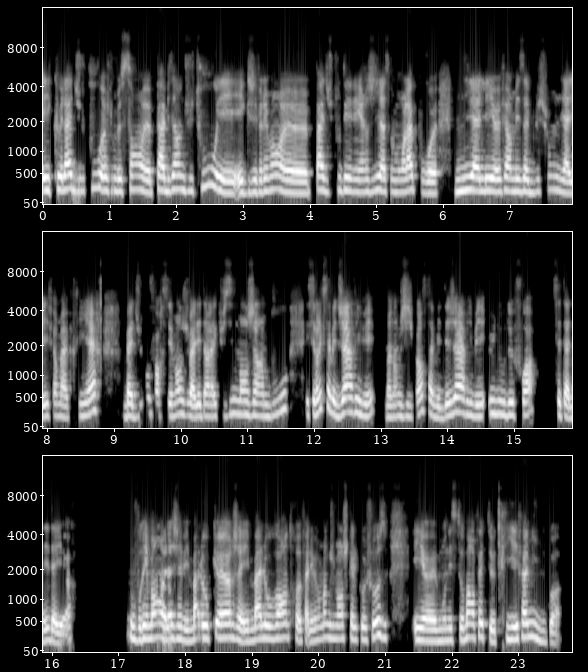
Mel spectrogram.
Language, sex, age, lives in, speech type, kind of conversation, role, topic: French, female, 20-24, France, conversation, podcast, guest, Comment faire pour avoir plus d’énergie le matin ?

